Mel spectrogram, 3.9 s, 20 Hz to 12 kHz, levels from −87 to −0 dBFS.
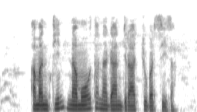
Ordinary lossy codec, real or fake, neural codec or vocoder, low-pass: MP3, 64 kbps; real; none; 7.2 kHz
